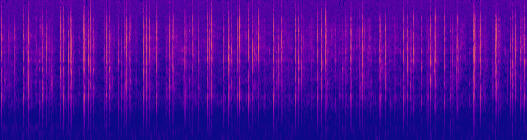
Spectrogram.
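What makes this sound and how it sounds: Long acrylic nails rapidly tap and scratch a small, closed, hollow black square cardboard cosmetic box. The result is a dense stream of dry, bright clicks and crinkly scratches with no low end, each dying away almost instantly.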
